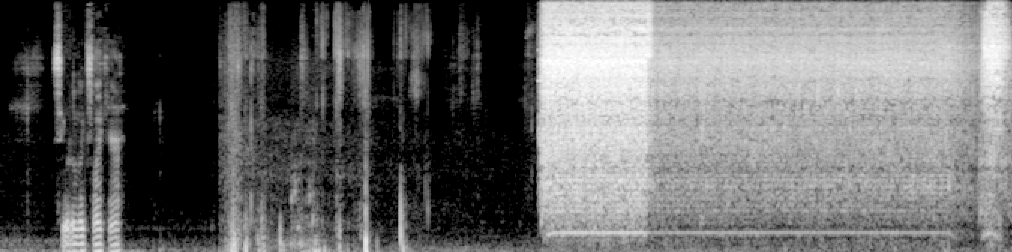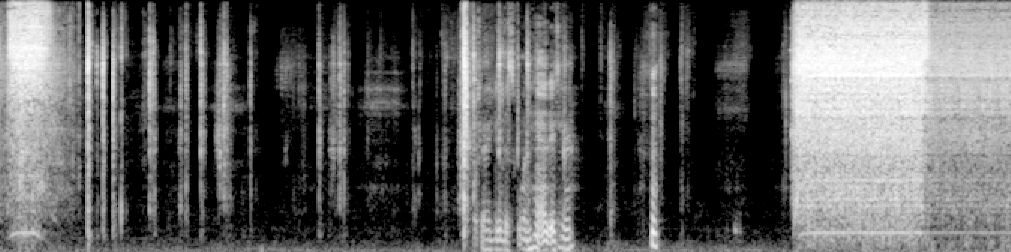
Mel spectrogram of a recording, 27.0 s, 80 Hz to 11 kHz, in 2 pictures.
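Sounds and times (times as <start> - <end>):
cordless power tool loosening bolt: 7.2 - 14.6, 24.0 - 26.9
clicks of parts being handled: 14.4 - 22.8.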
